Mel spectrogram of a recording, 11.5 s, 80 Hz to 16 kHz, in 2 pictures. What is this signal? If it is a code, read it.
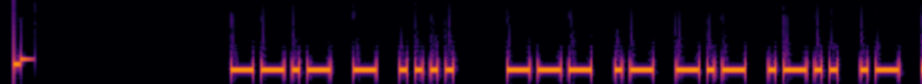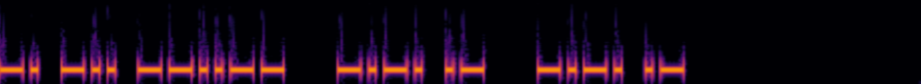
Morse code, heard as a keyed tone, about 25 wpm, 700 Hz. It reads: QTH OAKLAND, CA CA
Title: Practice QSO - Exchange 1 - Beginning - 25wpm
